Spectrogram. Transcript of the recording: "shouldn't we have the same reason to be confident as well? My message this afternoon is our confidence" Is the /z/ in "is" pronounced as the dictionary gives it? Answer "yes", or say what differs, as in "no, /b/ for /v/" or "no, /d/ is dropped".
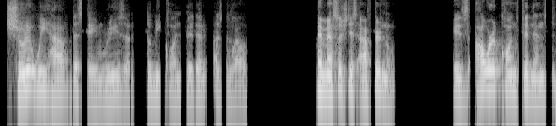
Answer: yes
